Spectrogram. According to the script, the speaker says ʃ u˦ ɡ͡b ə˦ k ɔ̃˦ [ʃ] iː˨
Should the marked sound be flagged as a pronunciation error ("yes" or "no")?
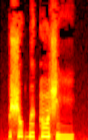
no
